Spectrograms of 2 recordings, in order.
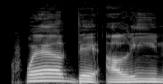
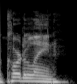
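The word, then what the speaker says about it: Coeur d'Alene: How do you pronounce that? Oh, Cordelane. Oh, that's how you spell Cordelane. Yeah, it's a it's French.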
